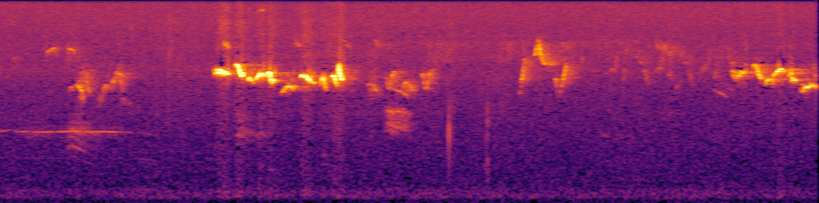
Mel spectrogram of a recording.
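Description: Small songbirds twittering: a quick run of high chirps about two seconds in, a few scattered single calls, and another run near the end.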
